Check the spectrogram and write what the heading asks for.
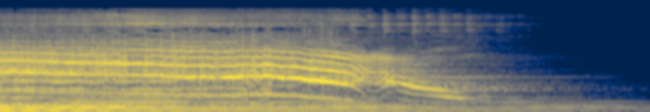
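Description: The final held note of a rock song: a male singer holds one long, slowly falling note over the band's last sustained chord, then slides his voice down and stops about two and a half seconds in. The chord fades out after that.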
